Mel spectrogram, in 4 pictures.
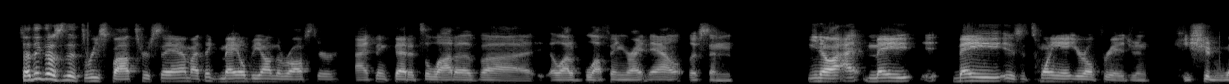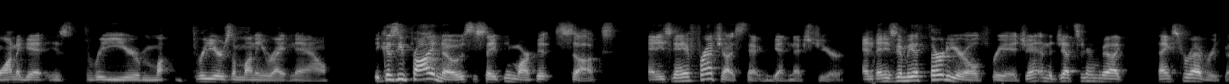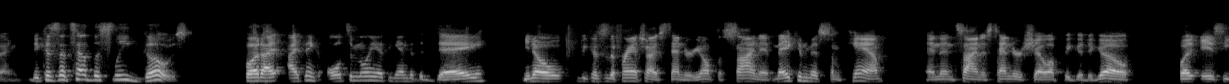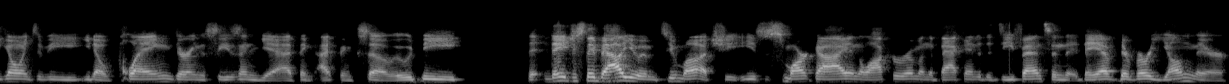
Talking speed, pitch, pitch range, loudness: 235 wpm, 125 Hz, 110-150 Hz, -27 LUFS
